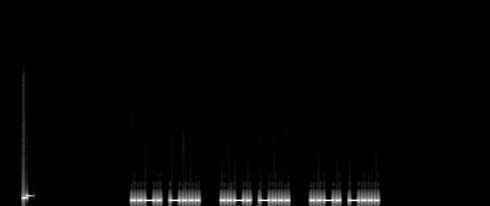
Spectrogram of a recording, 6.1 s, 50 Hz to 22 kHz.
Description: Morse code, heard as a keyed tone, about 30 wpm, 700 Hz. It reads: FB FB FB
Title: Abbreviations Repeated 3x - 30wpm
